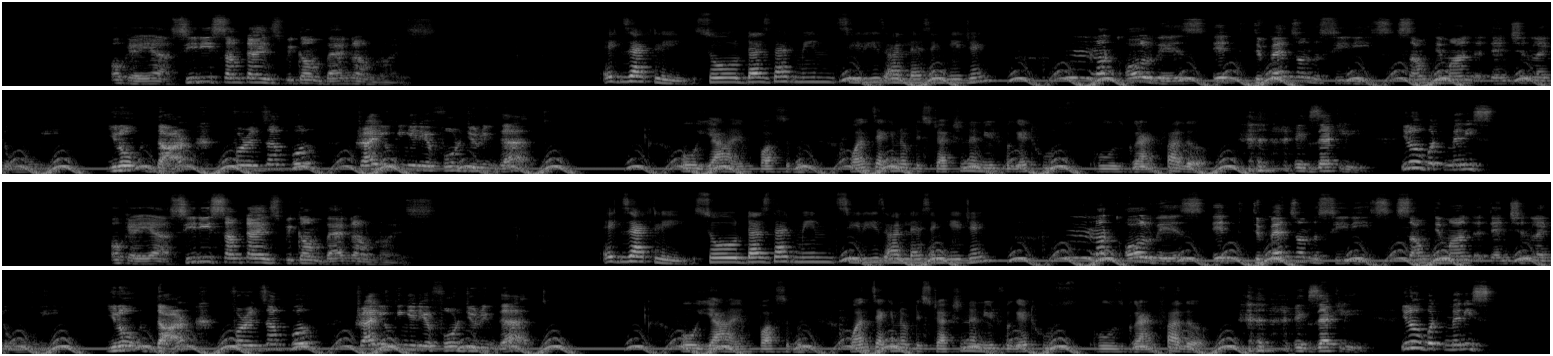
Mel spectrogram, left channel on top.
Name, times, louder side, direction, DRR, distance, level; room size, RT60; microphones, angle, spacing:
voice 1, 1.1-4.3 10.6-16.1 16.5-18.6 19.0-20.8 23.9-24.0 27.9-29.1 29.5-30.3, right 1 dB, 80° right, 2.3 m, -37 dB
voice 2, 6.0-9.9 22.3-27.6, right 2 dB, 15° right, 0.6 m, -38 dB
sound 1, 8.4-28.4, right 1 dB, 60° right, 2.0 m, -40 dB
7.8 x 5.1 x 3.0 m
head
